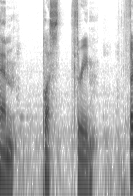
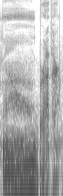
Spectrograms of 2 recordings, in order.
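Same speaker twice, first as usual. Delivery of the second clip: unvoiced, much softer sigh of annoyance; whispered aside; 6 semitones lower, 11 dB quieter than usual. Tipsy groaning to herself at the trouble, whispered. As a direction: breathe it under your breath. Tipsy mutters on seeing Thornin.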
